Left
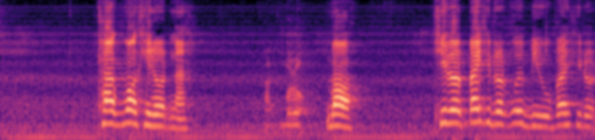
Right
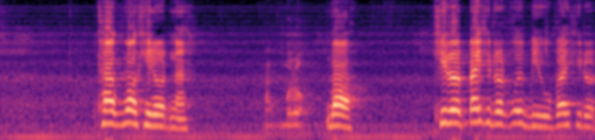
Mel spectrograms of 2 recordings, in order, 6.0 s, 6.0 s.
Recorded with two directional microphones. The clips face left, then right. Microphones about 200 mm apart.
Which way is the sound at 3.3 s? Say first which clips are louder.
Right 1 dB; 20° right (ahead or behind).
